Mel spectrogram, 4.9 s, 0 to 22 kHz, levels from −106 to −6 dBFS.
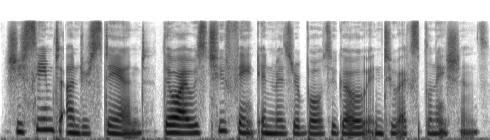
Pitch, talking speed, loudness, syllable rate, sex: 210 Hz, 185 wpm, -19 LUFS, 5.4 syllables/s, female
